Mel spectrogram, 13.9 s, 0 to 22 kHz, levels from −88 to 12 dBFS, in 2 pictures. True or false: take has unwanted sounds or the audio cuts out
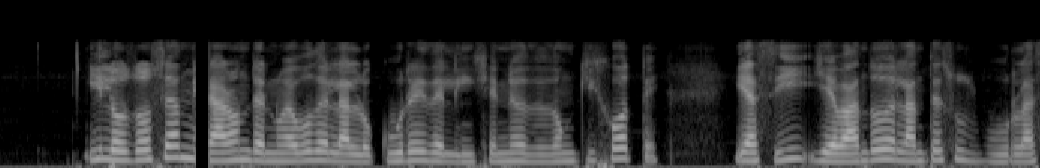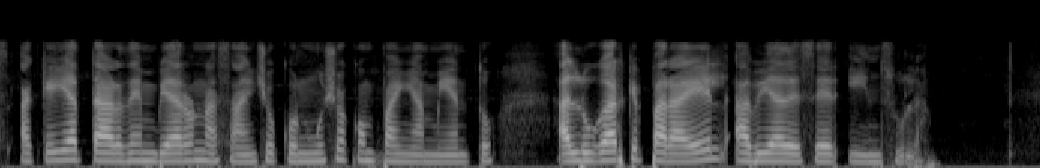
true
